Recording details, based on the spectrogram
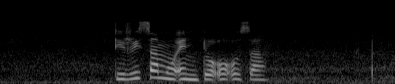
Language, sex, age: Tswana, female, 20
